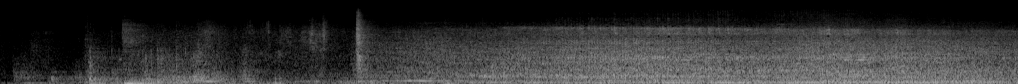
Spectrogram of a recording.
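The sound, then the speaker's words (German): Two farm tractors driven by farmers rumble past in front of a village bank in Weiningen, their heavy diesel engines swelling from a few early clunks and thuds into a loud, steady drone that fills the rest of the scene. “Ja, und wie wenn sie in einem Drehbuch gestanden wäre, sind vor der Bank in dem Moment gerade zwei Bauern mit ihren Traktoren vorbeigeholt.”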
